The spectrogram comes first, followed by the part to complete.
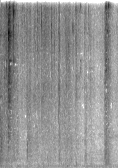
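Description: A few sharp clicks of a handbag's metal hardware and studded strap right at the start, then soft fabric rustling as the bag is handled.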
